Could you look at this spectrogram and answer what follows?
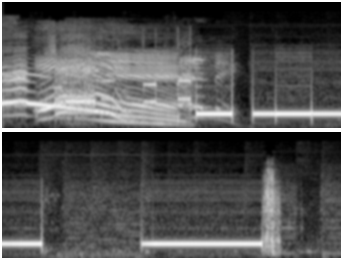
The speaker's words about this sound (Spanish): ¿Ese timbre, ese teléfono qué?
